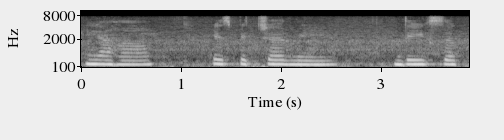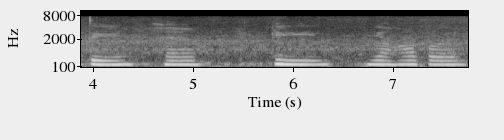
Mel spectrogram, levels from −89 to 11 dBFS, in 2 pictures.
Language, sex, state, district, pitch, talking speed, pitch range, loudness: Hindi, female, Bihar, Kaimur, 225 Hz, 75 wpm, 220-235 Hz, -14 LUFS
